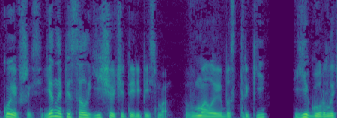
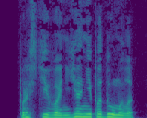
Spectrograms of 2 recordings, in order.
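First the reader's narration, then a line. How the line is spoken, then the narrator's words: Frightened. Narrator (Russian): испуганно сказала жена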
